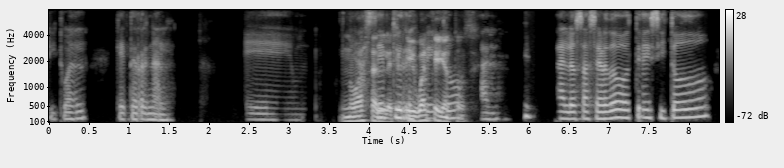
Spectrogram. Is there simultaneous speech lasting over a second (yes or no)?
yes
